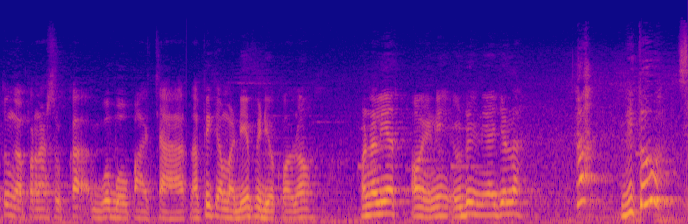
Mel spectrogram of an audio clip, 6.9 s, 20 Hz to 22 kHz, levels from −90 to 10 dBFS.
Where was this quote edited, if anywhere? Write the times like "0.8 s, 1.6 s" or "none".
1.9 s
